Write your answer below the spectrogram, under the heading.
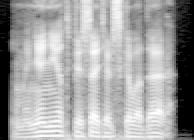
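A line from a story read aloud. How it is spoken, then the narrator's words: Mumbling with a smirk. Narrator (Russian): пробормотал Эдгар, усмехнувшись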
